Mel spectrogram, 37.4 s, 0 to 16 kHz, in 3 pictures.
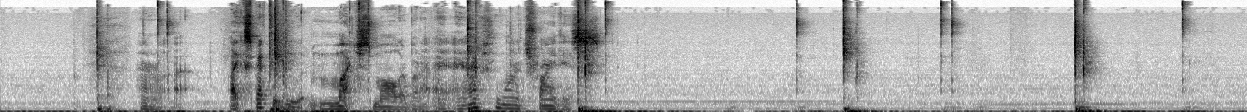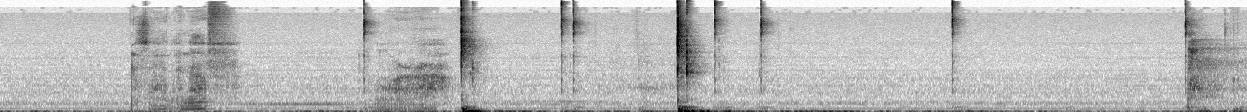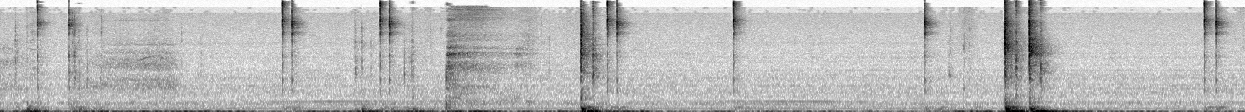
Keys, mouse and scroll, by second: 1.1 Tab, 2.9 ctrl+Tab, 4.8 a, 5.8 b, 8.5 x, 10.9 b, 17.2 x, 19.4 b, 22.1 click, 24.9-27.9 middle drag, 27.9 click, 31.0 e, 32.4 click, 35.1 s.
